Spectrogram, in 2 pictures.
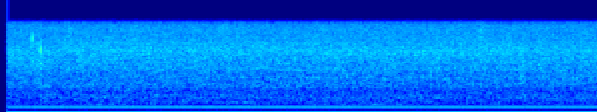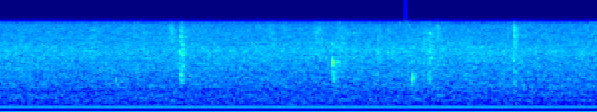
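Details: Even hiss and a steady low hum, like a fan in a small room, with a few faint clicks; no animal sound.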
